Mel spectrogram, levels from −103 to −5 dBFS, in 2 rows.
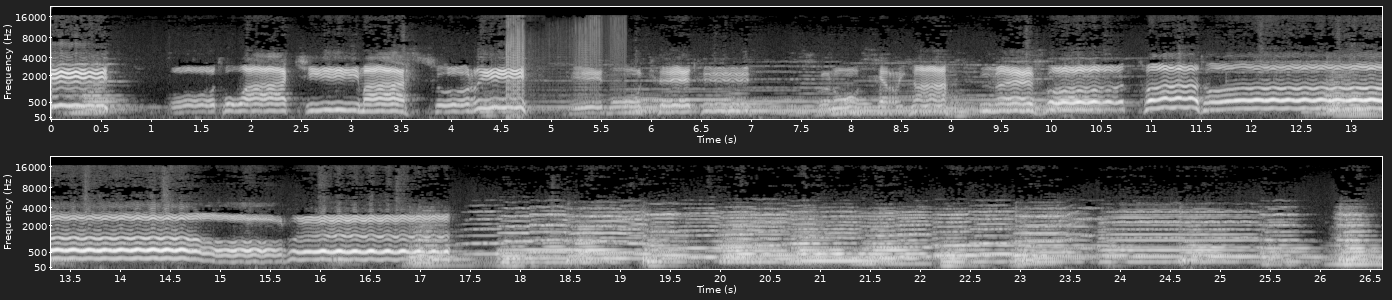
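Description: Buffer tearing runs from 4.55 to 5.75 s. The writing side and the reading side of the playback ring buffer have drifted out of step, so their positions cross within every period. A small sliver of each buffer therefore plays audio from a few milliseconds earlier, with a hard splice on either side. The result is a rough, robotic buzz at 375 Hz, which fits a 128-sample buffer, and it is heard only while sound is present.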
